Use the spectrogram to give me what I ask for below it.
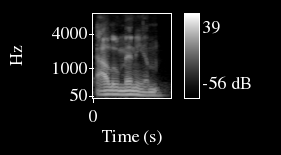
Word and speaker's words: aluminium: we got it I just wish that he pronounced it aluminium no gross aluminium aluminium uh but growing up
